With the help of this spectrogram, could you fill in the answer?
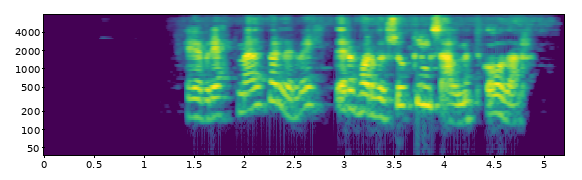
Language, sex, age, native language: Icelandic, female, 40-49, Icelandic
